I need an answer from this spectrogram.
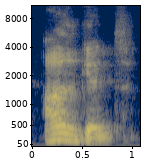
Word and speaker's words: Argent: Argent schreibt man wie Agent. Argent.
